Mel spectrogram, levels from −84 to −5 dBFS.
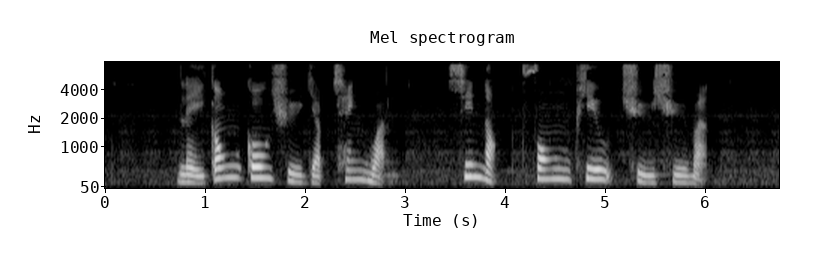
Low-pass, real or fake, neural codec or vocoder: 7.2 kHz; real; none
